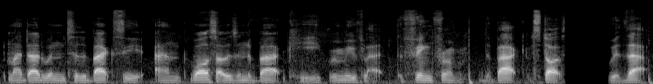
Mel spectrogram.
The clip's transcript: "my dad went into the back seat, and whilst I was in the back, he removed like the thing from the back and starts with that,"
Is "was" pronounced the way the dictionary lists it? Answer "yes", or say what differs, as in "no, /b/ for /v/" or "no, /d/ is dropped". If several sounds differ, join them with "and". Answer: yes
